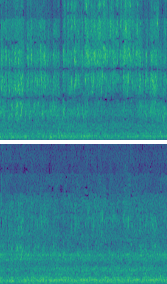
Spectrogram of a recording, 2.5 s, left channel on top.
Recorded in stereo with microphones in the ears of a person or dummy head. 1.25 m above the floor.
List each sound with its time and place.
0.0 s an insect: 75° left (ahead or behind)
